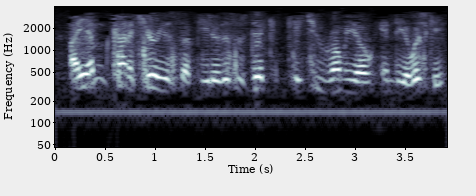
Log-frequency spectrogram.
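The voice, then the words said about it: New York accent. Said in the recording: “no problem you being New Yorkers. Love the accent.”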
